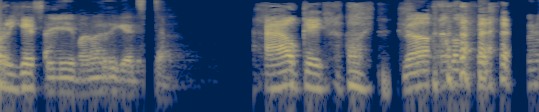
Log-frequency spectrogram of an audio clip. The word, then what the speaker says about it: Riguezza: ¿Lo pronuncié bien? ¿Es Rigueza o Rigueza? Sí, Manuel Rigueza.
